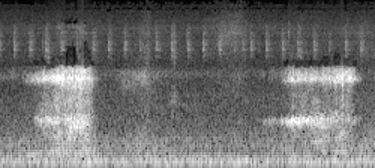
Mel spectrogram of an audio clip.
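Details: Adult male snoring loudly with mouth open: two rattling snores on breathing in, about four seconds apart, separated by quiet breathing out.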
